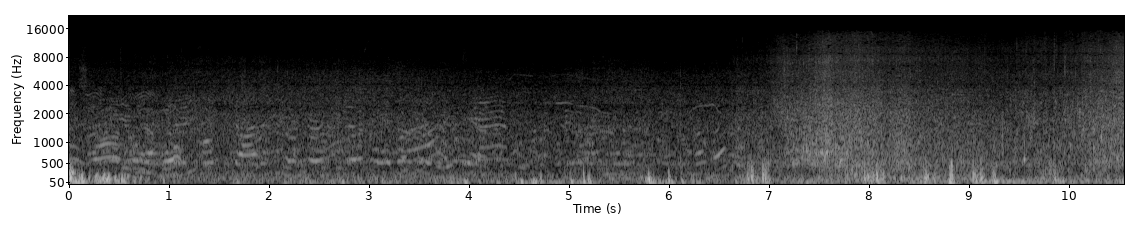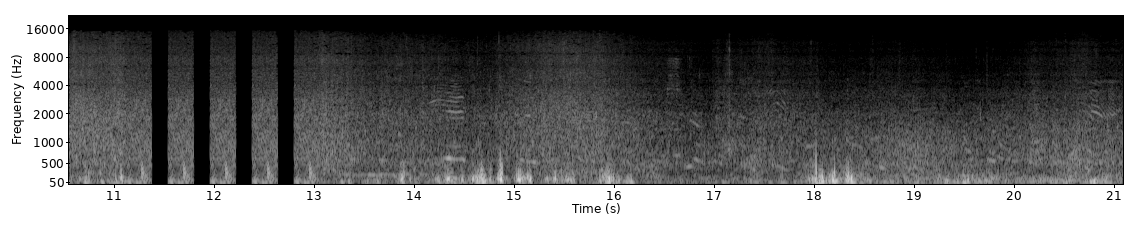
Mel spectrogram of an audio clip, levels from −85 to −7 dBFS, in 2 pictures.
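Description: From 11.37 s to 13.05 s there is a stutter with silent gaps: a 254 ms fragment repeats four times, each followed by 166 ms of silence, on a 420 ms cycle, likely a stalled stream replaying its last buffer. The waveform shows identical blocks separated by flat gaps.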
